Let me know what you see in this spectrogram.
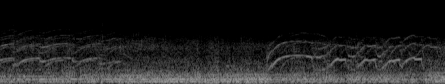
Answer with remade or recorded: recorded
